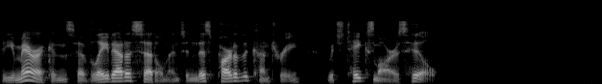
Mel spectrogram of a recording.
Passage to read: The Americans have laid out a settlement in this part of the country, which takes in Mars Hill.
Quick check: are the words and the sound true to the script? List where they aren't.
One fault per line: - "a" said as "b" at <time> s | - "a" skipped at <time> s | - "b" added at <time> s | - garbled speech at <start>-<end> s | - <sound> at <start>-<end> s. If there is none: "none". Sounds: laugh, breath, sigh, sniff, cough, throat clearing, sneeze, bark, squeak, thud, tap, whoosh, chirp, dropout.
- "in" skipped at 3.8 s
